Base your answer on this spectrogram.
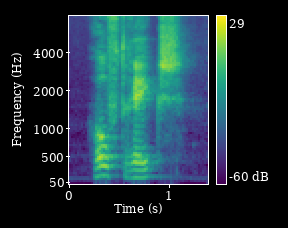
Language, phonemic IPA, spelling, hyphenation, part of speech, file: Dutch, /ˈɦoːft.reːks/, hoofdreeks, hoofd‧reeks, noun, Nl-hoofdreeks.ogg
- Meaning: 1. a main series, a main sequence 2. the main sequence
